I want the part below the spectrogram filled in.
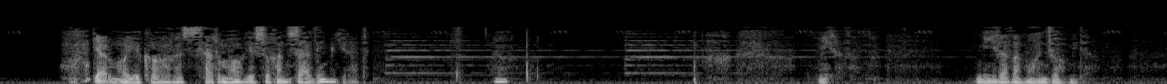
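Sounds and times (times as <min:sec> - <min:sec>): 
speech: 0:00.9 - 0:04.0, 0:04.9 - 0:05.2, 0:08.2 - 0:08.5, 0:09.8 - 0:11.0
deep funeral bell tolling slowly: 0:03.8 - 0:10.8.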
